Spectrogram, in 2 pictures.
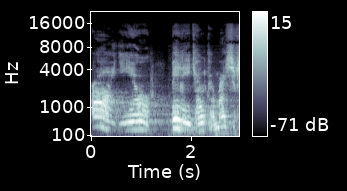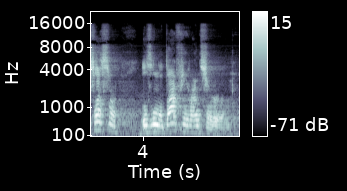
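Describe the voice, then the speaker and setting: A put-on character voice pitched fairly high. It moves along at a fairly slow pace. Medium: audio drama. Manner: sly, creepy.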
